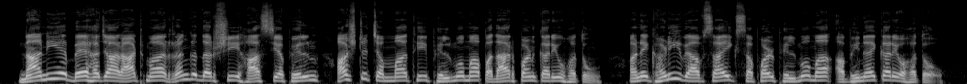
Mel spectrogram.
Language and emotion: Gujarati, neutral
